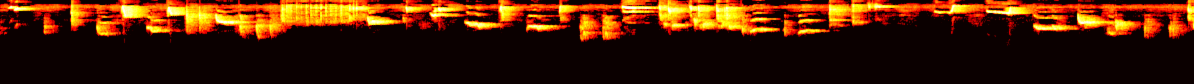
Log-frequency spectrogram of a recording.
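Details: Energetic song of a sikatan londo flycatcher, a long, busy stream of sharp chirps, rasping bursts and brief whistles that jump between pitches with hardly a pause, a quiet low electrical hum beneath.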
